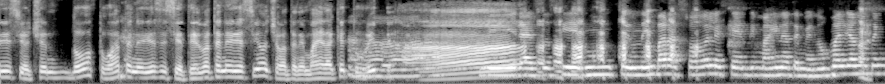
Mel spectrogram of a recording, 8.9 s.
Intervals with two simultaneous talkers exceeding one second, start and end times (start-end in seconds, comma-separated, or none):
3.5-5.3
